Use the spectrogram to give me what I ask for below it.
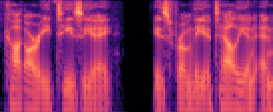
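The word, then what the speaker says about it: Karezza: The word Kurat Sa, pronounced Kretza, is from the Italian and means a caress.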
